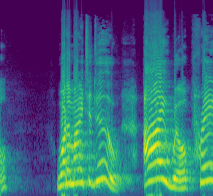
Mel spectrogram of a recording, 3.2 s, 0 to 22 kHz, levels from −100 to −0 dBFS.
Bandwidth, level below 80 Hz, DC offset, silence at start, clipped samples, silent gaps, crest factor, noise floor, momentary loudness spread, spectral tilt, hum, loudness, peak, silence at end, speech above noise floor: 15 kHz; -50 dBFS; under 0.1%; 0 s; 1%; none; 10 dB; -63 dBFS; 17 LU; -5.5 dB/octave; none; -9 LUFS; 0 dBFS; 0 s; 54 dB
